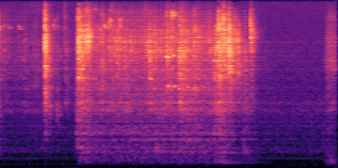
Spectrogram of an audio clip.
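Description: Elevator doors slide shut with a rumble.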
